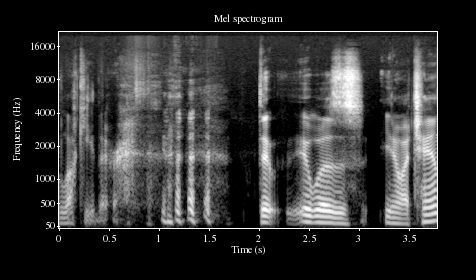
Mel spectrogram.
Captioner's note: both laughing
